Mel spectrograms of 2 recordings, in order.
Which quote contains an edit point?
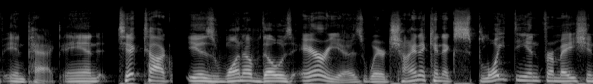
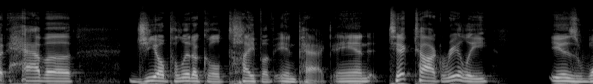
first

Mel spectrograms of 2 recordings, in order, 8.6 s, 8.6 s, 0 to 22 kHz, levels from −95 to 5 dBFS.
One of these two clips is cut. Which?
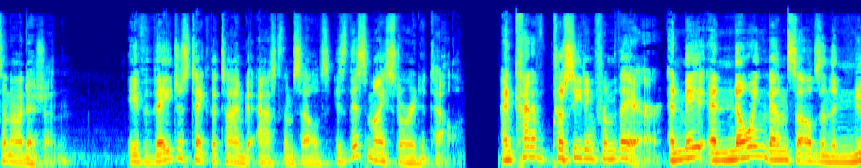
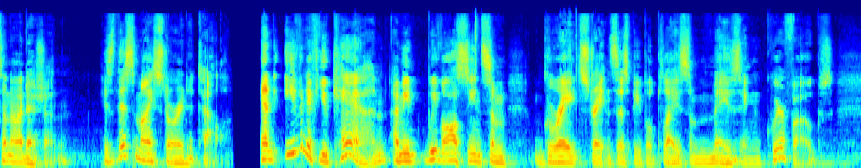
second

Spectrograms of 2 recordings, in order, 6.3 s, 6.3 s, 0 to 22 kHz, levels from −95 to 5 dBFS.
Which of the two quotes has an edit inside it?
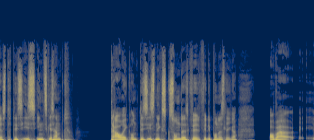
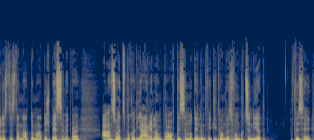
first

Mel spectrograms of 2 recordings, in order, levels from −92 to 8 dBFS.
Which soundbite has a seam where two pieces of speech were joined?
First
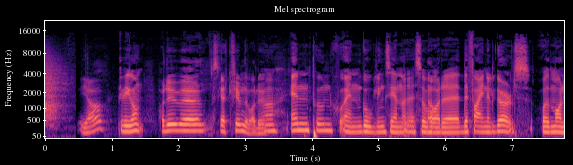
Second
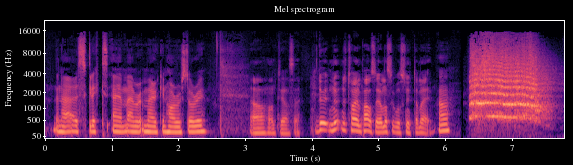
first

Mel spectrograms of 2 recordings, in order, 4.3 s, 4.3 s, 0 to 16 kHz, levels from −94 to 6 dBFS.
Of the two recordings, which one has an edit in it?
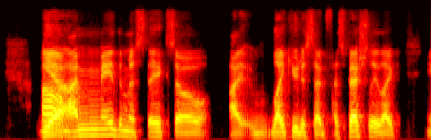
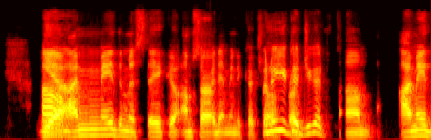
first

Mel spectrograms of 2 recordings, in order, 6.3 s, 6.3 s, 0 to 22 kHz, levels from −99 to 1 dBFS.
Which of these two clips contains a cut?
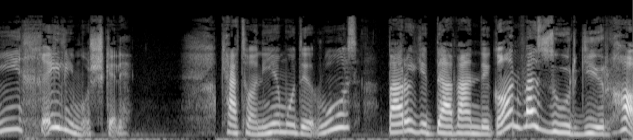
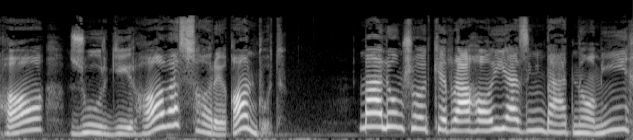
first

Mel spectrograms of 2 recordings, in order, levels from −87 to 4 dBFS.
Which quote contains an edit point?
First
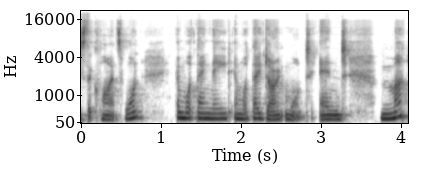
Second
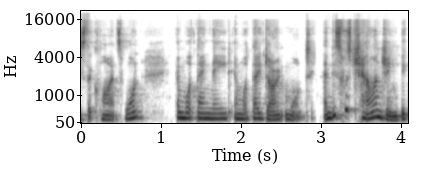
second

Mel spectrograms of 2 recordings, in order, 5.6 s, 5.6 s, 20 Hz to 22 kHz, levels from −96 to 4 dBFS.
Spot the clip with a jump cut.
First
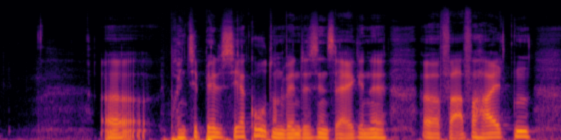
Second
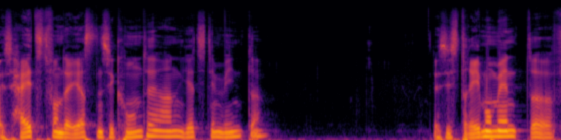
first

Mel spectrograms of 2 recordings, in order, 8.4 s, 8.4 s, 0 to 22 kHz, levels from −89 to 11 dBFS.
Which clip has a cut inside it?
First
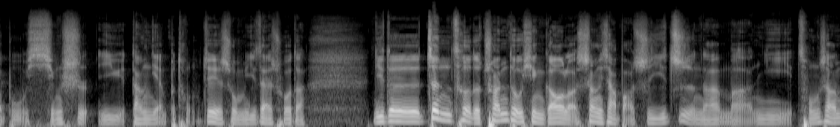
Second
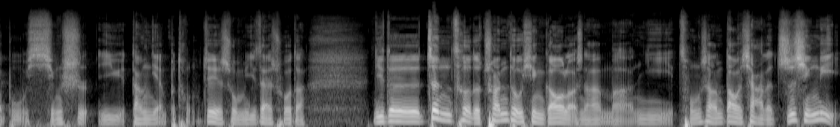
second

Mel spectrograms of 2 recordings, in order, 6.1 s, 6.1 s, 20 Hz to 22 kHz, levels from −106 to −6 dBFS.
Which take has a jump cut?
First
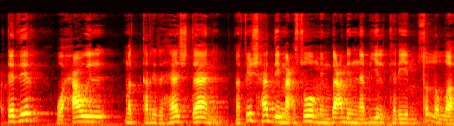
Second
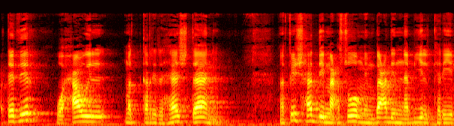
first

